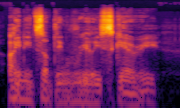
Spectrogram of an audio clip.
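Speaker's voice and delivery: plain reading voice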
